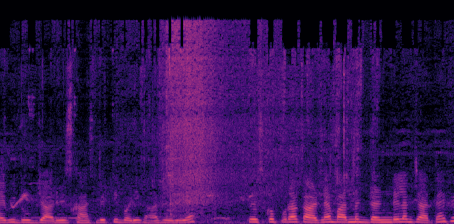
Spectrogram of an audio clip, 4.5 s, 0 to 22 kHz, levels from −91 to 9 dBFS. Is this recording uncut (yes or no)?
yes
